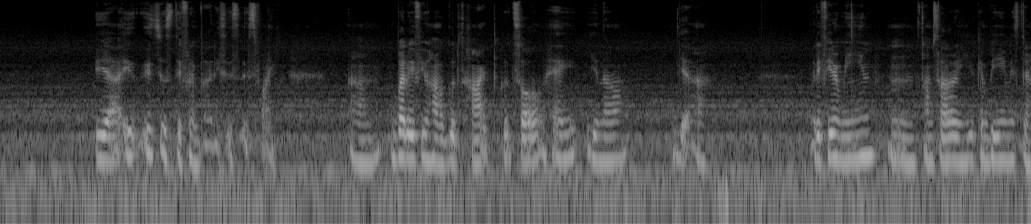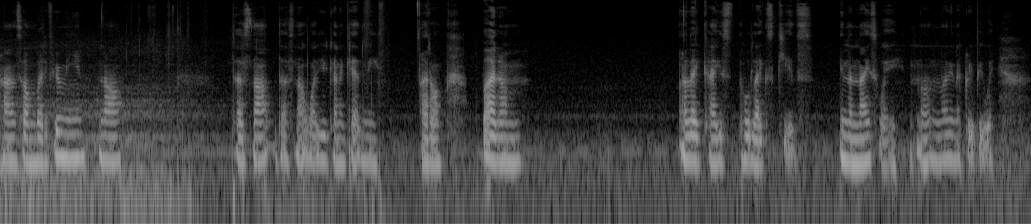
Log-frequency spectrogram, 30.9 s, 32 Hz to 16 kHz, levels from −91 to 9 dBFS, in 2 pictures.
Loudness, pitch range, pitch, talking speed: -35 LUFS, 175-190 Hz, 180 Hz, 135 wpm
